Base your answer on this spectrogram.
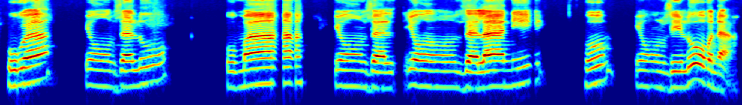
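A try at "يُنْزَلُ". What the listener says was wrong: No, bukan yunzi. Yunzilu atau yunzalu. Iya, itu tidak berubah. Kan yang berubah yang akhir, bukan yang tengah.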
